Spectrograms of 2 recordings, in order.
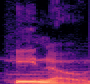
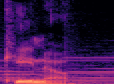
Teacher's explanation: The KJ and SKJ sounds aren't like English K, they're soft, almost like shush or H.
